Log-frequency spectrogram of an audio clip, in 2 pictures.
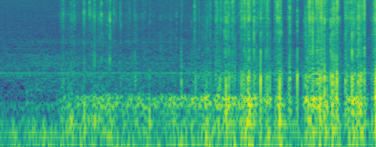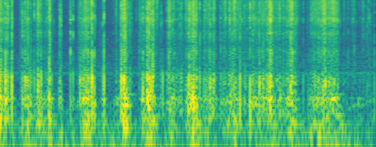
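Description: A silver condenser microphone's hollow steel wire-mesh grille is scratched and brushed by hand with the stiff black plastic bristles of a wide tint brush. It produces a dense, uneven run of close, low, boomy scraping and bristly crackling strokes, softer at first and then steady and busier, with brief bright clicks throughout.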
